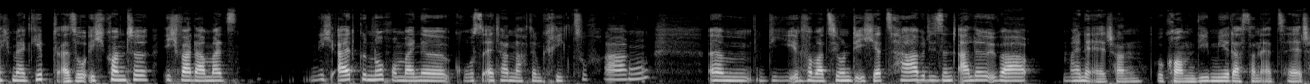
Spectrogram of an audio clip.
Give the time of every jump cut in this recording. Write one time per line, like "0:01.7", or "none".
0:01.5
